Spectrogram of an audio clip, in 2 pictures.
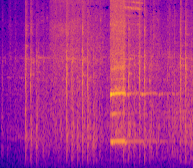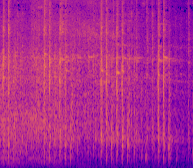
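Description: A passenger train from Kyiv pulling into Moscow, its wheels clattering in a steady clickety-clack rhythm, with one short horn blast early on and no voices.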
